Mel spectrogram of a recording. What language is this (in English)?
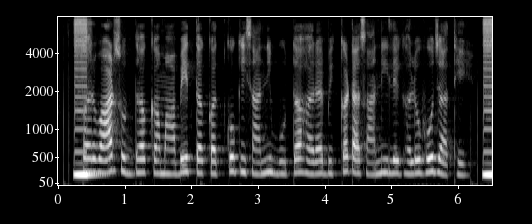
Chhattisgarhi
